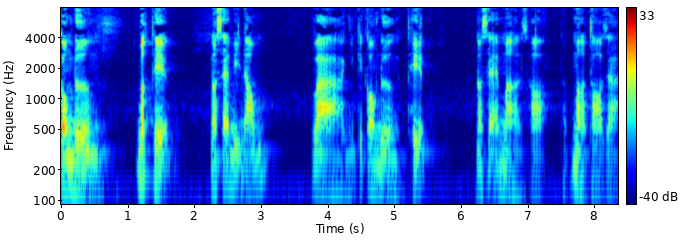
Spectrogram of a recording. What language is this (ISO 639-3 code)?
vie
